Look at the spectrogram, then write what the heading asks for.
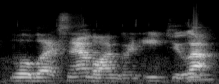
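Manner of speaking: growling tiger threat. Acted. Tiger threatening to eat the boy, loud and menacing. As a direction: loom over him like a hungry tiger.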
